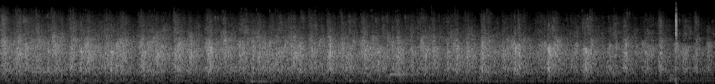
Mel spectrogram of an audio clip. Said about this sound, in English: give God a hand clap of praise on today.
